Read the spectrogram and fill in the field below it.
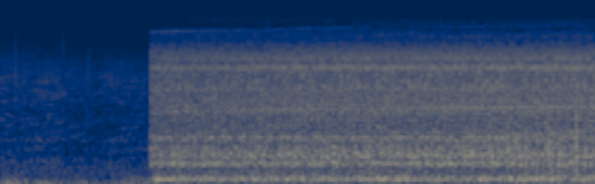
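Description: Wind and road noise rush loudly past close by.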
